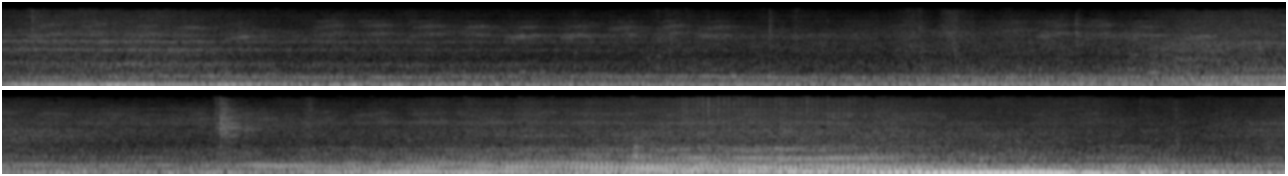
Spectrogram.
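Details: Front wheel of an older Toyota Avanza after replacing the rumbling front wheel bearing: even tyre and road hum builds with speed, with no growl or rumble left. The new bearing sounds healthy.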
